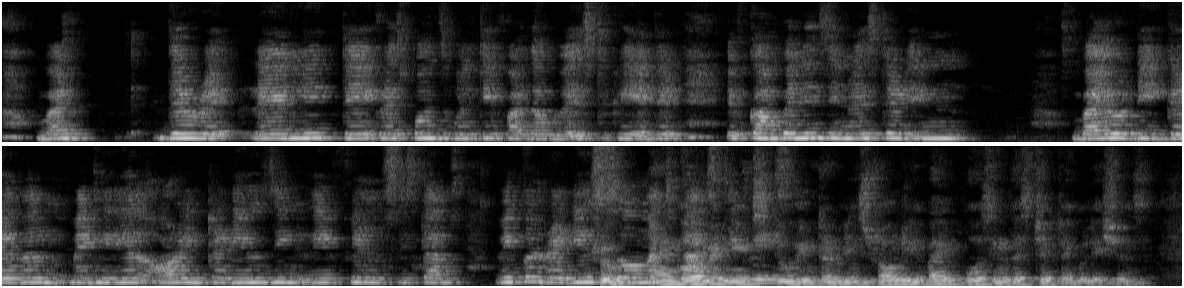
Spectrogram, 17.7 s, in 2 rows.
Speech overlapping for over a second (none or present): present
